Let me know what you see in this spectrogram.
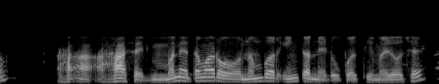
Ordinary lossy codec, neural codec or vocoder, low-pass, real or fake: none; none; 3.6 kHz; real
